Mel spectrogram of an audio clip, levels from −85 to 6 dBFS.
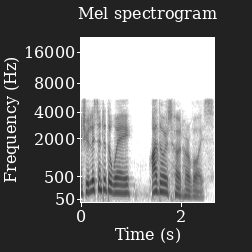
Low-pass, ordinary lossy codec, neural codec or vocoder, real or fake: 5.4 kHz; AAC, 32 kbps; codec, 16 kHz, 1 kbps, X-Codec, WavLM features, trained on Multilingual LibriSpeech; fake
